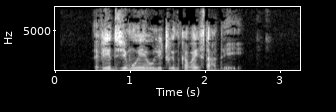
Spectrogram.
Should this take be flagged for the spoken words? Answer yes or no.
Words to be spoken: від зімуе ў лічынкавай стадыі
no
